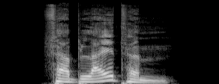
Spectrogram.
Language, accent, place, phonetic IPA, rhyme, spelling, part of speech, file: German, Germany, Berlin, [fɛɐ̯ˈblaɪ̯təm], -aɪ̯təm, verbleitem, adjective, De-verbleitem.ogg
- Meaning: strong dative masculine/neuter singular of verbleit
